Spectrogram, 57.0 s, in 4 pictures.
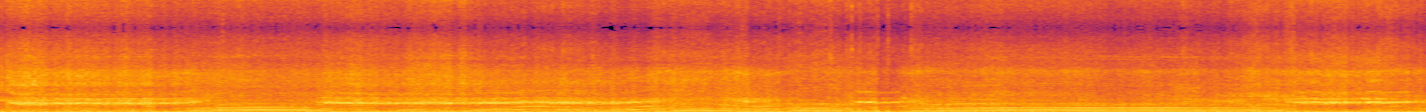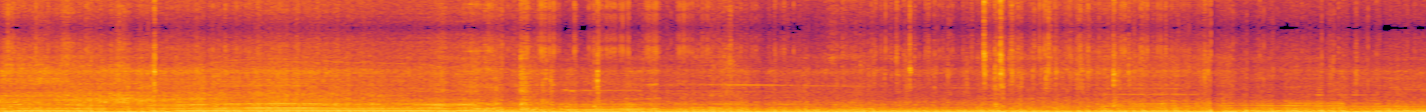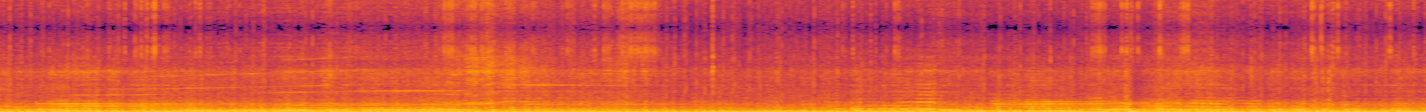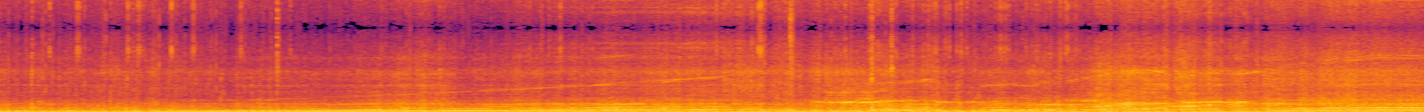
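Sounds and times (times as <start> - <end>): tyre squeal: 0.0 - 9.9, 11.7 - 17.4, 18.8 - 22.7, 32.5 - 34.9, 49.4 - 56.9
car engine revving: 0.0 - 57.0.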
